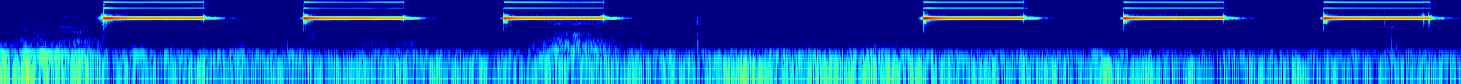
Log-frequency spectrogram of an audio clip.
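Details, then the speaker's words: Loud high-pitched beeps about once a second in groups of three with a pause, clean and steady. A photoelectric smoke detector sounding properly on its test. "It goes off pretty well."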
